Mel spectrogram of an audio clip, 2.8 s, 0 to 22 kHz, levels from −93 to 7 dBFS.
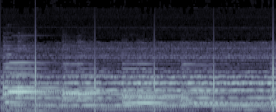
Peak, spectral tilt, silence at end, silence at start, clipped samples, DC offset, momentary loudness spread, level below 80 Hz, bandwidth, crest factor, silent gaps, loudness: -2 dBFS; -6.5 dB/octave; 0 s; 0 s; under 0.1%; under 0.1%; 6 LU; -52 dBFS; 15.5 kHz; 22 dB; none; -25 LUFS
